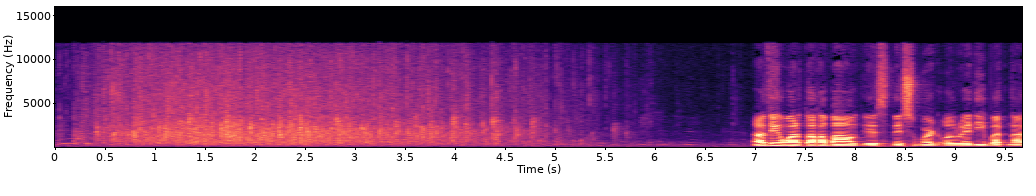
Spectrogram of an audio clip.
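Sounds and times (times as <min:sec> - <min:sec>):
room full of people applauding: 0:00.0 - 0:05.8
speech: 0:07.0 - 0:09.6.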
